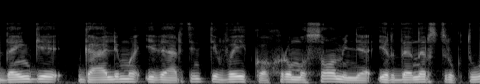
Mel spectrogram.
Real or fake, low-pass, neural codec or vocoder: real; 7.2 kHz; none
